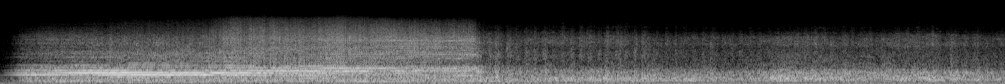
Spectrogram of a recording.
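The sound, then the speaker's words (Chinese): A military train speeds past at night, its heavy rolling rumble loud throughout, with a sustained whistle blast over the first half before the steady clatter carries on alone. “一列军用火车在夜色中奔驰而过”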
